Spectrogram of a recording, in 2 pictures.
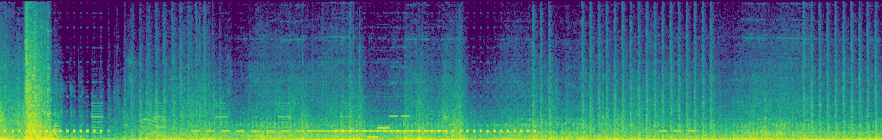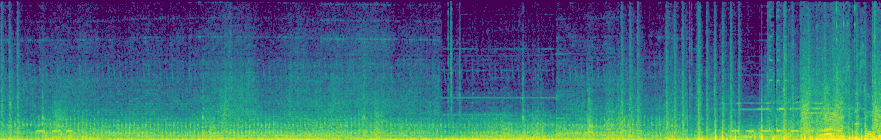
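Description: A warning tone beeps rapidly and repeatedly.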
